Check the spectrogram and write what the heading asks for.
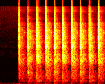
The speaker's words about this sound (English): We heard knocking.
